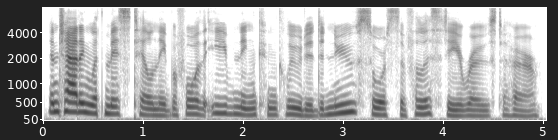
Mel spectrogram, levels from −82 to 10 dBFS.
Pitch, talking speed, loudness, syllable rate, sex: 180 Hz, 205 wpm, -23 LUFS, 6.3 syllables/s, female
